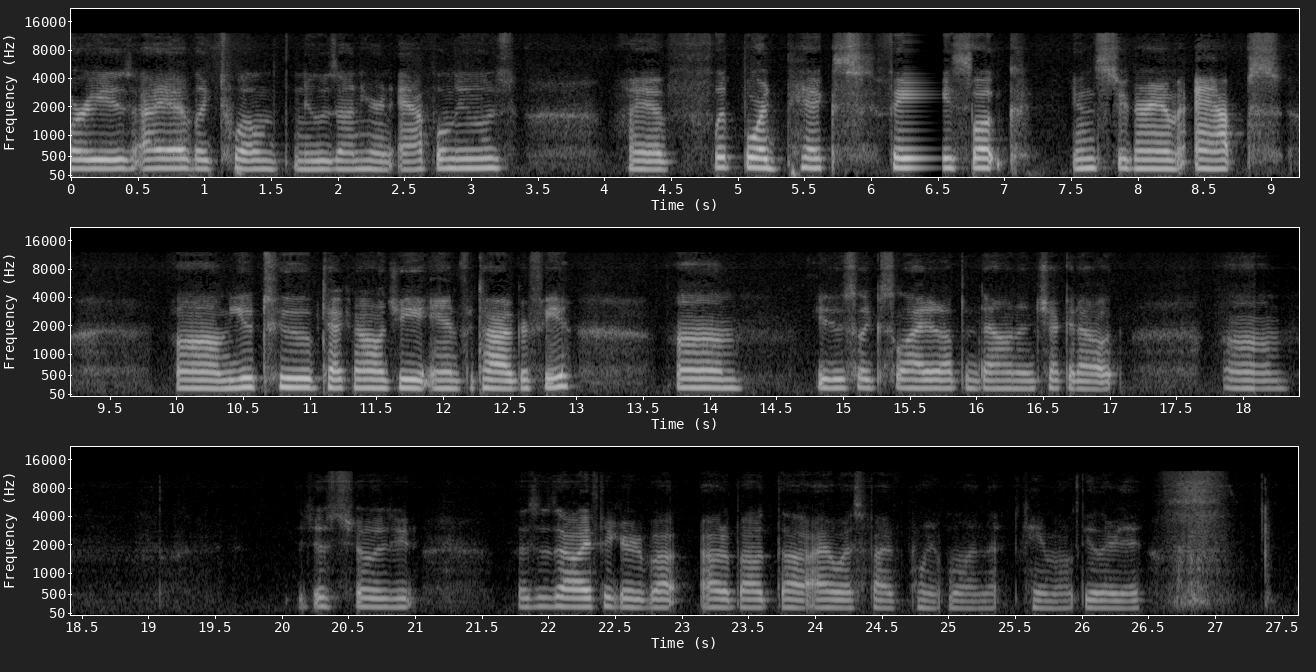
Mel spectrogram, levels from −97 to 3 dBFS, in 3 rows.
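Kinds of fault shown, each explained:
call audio freeze: At 6.25 s the sound stalls and the last moment is held as a fading buzz or hiss until about 6.56 s, then resumes exactly where it stopped. The likely cause is packets delayed in transit, so the jitter buffer ran empty and the receiver stretched out its final audio. About 0.28 s of filler was inserted, nothing was lost, and everything after it now plays that much later.
skip ahead: At 6.74 s the playback jumps forward, with two parts of the sound joined almost directly and only a tiny bridge between them. Roughly a tenth of a second of audio is simply gone. Here a stretch was dropped while newer audio was already waiting, which also gives back some of the delay the freeze just before had added.
jitter buffer slow-down: From 7.22 to 8.17 s the sound drags, running at about 89% speed with the pitch unchanged. Sounds are drawn out. The jitter buffer was running low or had just raised its target delay, so the receiver repeated single pitch periods and scraps of pauses over and over to rebuild its reserve, adding 112 ms in total across that stretch.
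jitter buffer speed-up: Between 11.34 and 12.94 s the sound hurries, playing at about 118% speed while the pitch holds steady. It feels rushed and slightly compressed in time. The buffer had collected more audio than it wanted, so the receiver repeatedly cut out short pieces of one or a few pitch periods, trimming roughly 0.3 s to pull the delay back down.
sudden gain jump: At 18.09 s the level drops abruptly by about 7 dB and stays there to the end. Sound and background noise fall together, with no fade between the two levels. This likely comes from a digital gain setting changing from one sample to the next with no ramp. The Opus-coded call path carries the quieter audio through the same band-limited sound as before.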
